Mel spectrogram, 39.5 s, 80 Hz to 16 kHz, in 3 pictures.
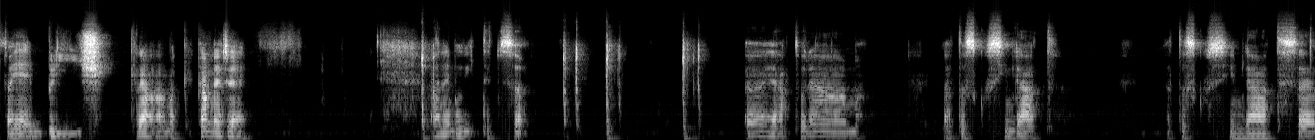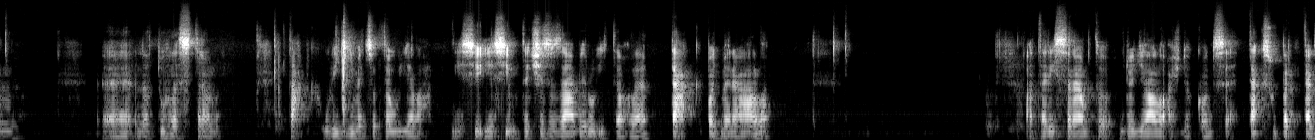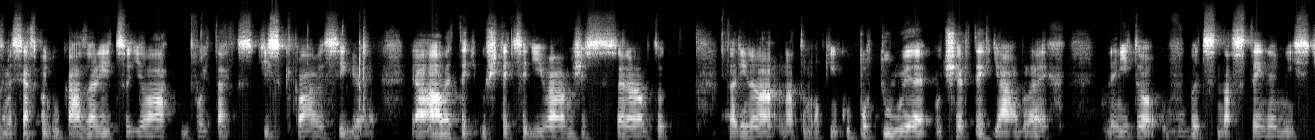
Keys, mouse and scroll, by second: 4.2 g, 33.3-36.1 middle drag.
